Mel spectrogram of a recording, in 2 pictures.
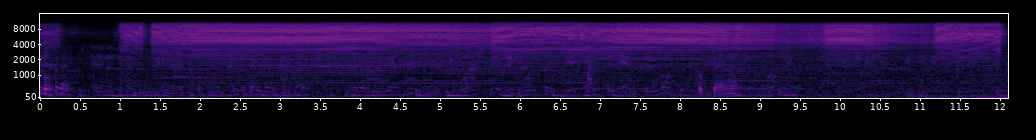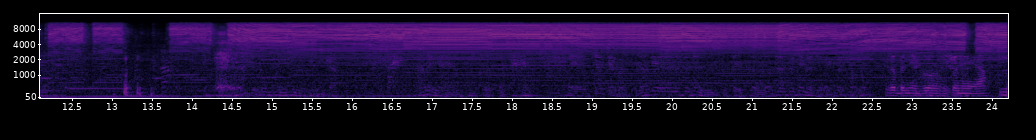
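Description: Electric tattoo machine buzzing steadily as it works on skin, starting about a second in, stopping briefly a couple of times around the middle, then running on.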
